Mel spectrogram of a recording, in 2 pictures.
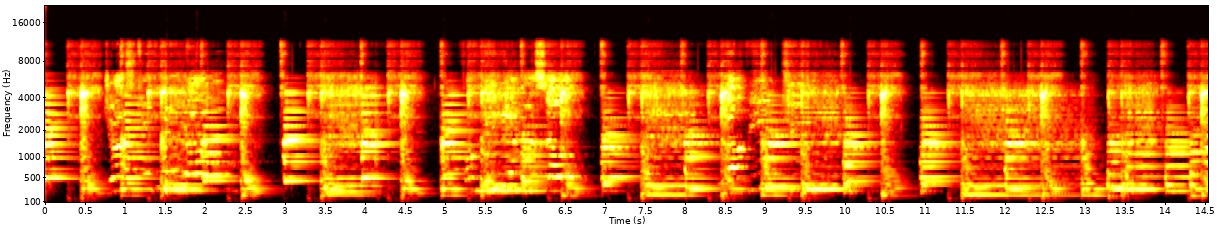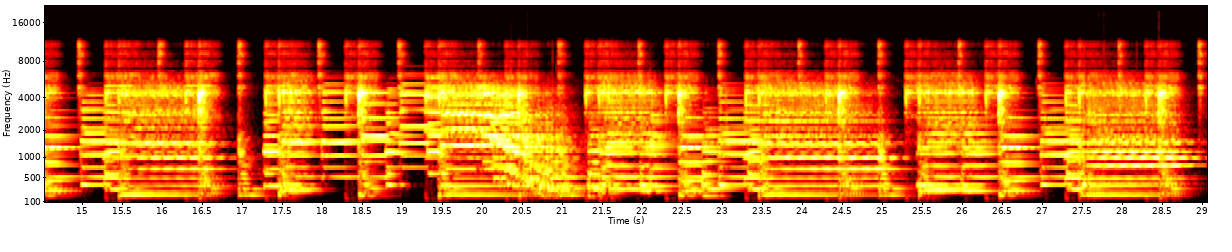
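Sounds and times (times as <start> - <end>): electronic keyboard piano chords: 0.0 - 29.0.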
